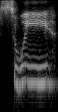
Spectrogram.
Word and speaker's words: SWE: And then we have all of our software engineers often abbreviated as SWE pronounced SUI but you'll also see ENGE or devs all the developers.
